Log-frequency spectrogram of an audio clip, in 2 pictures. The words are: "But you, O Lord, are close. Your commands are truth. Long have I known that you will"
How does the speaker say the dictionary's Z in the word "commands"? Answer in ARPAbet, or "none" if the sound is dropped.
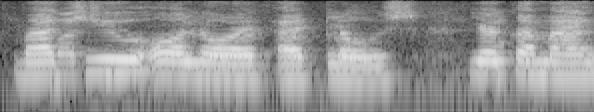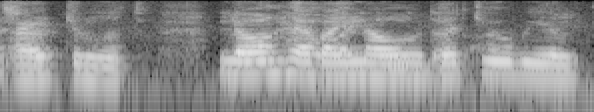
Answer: none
